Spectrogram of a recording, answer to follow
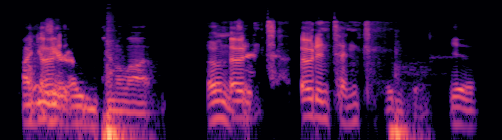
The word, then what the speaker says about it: Odenton: and Odenton. Yeah, It's I not say Odington. I say Odenton. I don't even say Odenton? the D. Odenton. I do hear Odinton a lot.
